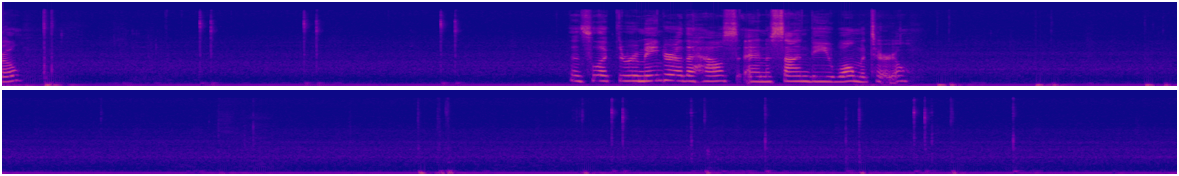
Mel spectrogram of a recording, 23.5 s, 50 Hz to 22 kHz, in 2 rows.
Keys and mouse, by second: 9.3 l, 10.3 l, 16.0 ctrl+z.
